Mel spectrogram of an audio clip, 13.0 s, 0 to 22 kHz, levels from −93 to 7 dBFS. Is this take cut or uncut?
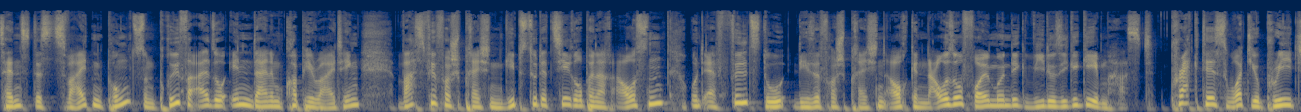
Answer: uncut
